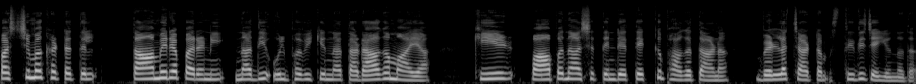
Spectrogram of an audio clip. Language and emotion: Malayalam, neutral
